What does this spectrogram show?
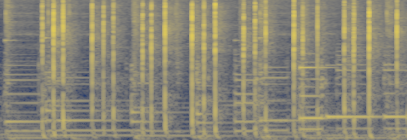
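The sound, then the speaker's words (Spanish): A rapid galloping rhythm of hollow thumps, made by cupped hands striking a chest to imitate horse hooves, steady with no talking. “Hacían caballos con, el pecho. Si quieres, si te puedo, si, si te, alcanza a escuchar, es lo que hacían, se golpeaban con las manos en forma de, de cóncavo.”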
